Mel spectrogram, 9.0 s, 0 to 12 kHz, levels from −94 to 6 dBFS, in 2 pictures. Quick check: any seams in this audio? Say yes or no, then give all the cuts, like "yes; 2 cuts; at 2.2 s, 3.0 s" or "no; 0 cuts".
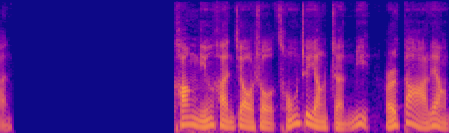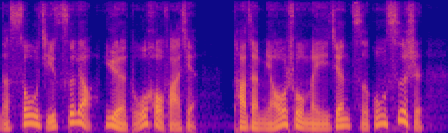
no; 0 cuts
